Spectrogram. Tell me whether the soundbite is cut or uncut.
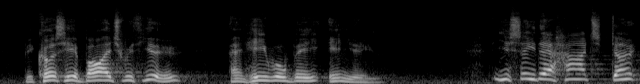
uncut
